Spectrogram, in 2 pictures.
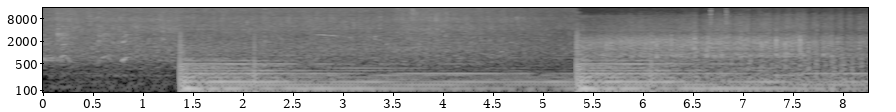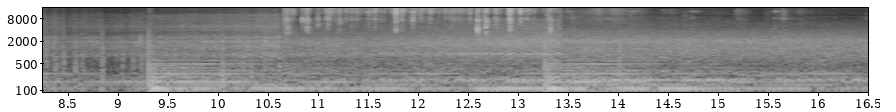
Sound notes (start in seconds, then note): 1.4 ominous music; 10.6 rain patters; 13.6 ominous music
